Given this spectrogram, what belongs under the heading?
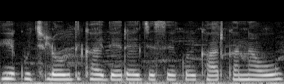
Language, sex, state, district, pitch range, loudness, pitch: Rajasthani, female, Rajasthan, Nagaur, 220-235 Hz, -14 LUFS, 225 Hz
